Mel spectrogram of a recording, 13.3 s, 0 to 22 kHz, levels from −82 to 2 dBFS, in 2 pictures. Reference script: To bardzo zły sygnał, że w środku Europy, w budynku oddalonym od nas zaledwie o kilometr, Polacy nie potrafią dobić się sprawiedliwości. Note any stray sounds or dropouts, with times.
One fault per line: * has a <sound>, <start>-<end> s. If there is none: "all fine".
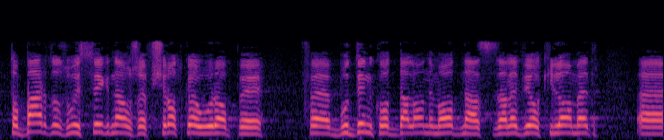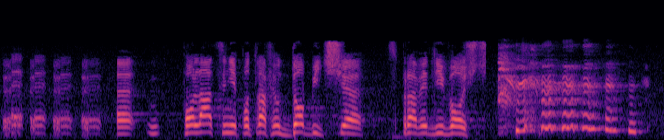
* has a laugh, 6.7-7.7 s
* has a laugh, 11.6-13.2 s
